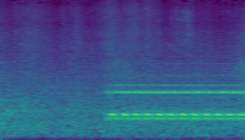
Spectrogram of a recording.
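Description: An electronic station departure bell starts ringing about a second in: a loud, steady ring on fixed pitches with a fast trill.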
